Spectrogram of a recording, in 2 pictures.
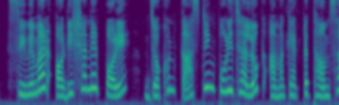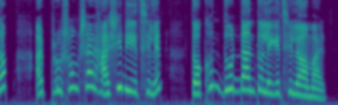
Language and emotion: Bengali, happy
